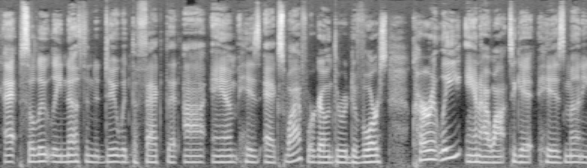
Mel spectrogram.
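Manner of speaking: put-on Southern twang; Southern accent. Podcaster voicing a scheming ex-wife going through divorce, Southern accent. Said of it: "giving them that accent".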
